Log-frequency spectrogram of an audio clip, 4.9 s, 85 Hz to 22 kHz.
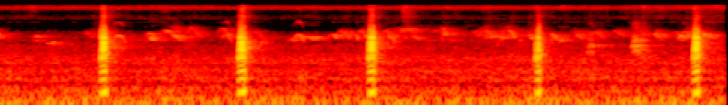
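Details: Protective Mallard hen that has hatched 12 ducklings gives five harsh, nasal quacks, about one each second, over a low steady rumble.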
